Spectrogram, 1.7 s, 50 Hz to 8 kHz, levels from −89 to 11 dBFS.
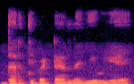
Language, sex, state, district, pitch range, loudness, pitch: Hindi, male, Uttar Pradesh, Shamli, 120-130 Hz, -16 LUFS, 125 Hz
